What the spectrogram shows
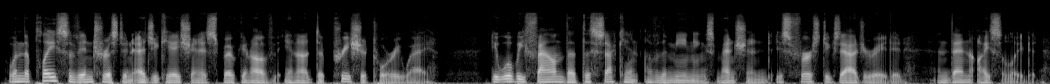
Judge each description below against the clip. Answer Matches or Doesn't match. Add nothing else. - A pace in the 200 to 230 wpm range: Doesn't match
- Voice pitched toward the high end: Doesn't match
